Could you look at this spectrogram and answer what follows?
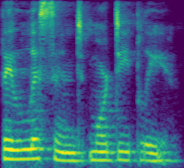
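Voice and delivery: each line read slowly with long pauses between; slow poem reading. Shown as a demonstration. Coach reading a poem to her followers, slow and present. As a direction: let every line land before the next. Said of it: "I'm gonna read it really slow".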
